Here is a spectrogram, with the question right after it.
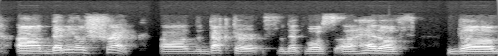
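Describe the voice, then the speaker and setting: Speaking at a fairly slow pace with a non-native accent, a man keeps a medium pitch and fairly even intonation. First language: not English. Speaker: conference organizer and speaker. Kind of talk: conference talk. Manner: halting, many fillers.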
